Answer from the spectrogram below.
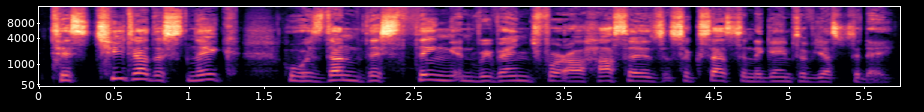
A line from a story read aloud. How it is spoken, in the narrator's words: Receiving his faint answer, exclaimed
